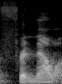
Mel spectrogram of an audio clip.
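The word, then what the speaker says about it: Fresnel: You can see the Frenel or Fresno some people pronounce it the Frenel effect in front of the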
